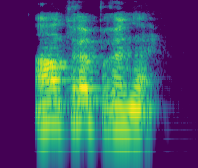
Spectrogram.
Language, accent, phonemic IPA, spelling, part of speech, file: French, Canada, /ɑ̃.tʁə.pʁə.nɛ/, entreprenaient, verb, LL-Q150 (fra)-entreprenaient.wav
- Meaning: third-person plural imperfect indicative of entreprendre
